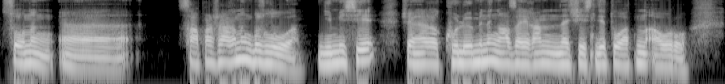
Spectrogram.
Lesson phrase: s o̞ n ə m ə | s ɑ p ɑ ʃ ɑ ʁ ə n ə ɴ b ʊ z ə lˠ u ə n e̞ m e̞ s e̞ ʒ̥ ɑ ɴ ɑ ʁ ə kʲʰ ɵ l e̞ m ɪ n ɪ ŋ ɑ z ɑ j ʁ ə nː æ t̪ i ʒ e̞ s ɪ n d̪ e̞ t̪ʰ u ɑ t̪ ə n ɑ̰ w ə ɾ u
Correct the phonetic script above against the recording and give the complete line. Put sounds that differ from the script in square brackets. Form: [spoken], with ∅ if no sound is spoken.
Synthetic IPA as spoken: s o̞ n ə [ɴ] ə | s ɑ p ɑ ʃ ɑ ʁ ə n ə ɴ b ʊ z ə lˠ u ə n e̞ m e̞ s e̞ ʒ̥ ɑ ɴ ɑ ʁ ə kʲʰ ɵ l e̞ m ɪ n ɪ ŋ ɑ z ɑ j ʁ [ɑ] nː æ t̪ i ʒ e̞ s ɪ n d̪ e̞ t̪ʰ u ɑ t̪ ə n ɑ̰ w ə ɾ u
